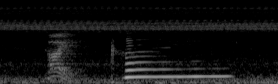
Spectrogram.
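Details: Stray cat with a fringe of fur like bangs, very sensitive to sounds and hard to make eye contact with; a single drawn-out, steady meow lasting about a second, slightly rising, after a brief softer noise, over a constant high hum.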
